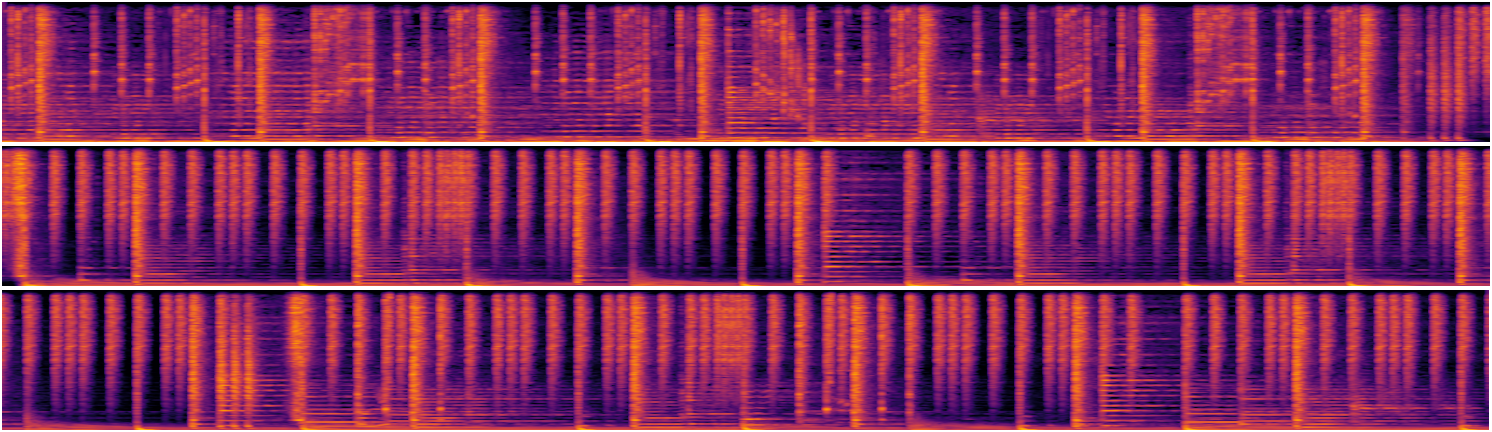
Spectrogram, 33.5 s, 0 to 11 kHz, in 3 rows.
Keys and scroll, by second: 12.1 Delete, 12.7 x, 13.1 Delete, 24.2 Delete, 25.0 ctrl+d, 26.3 space, 27.1 v, 31.3 space, 33.1 space.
